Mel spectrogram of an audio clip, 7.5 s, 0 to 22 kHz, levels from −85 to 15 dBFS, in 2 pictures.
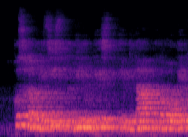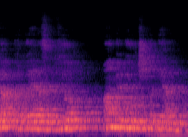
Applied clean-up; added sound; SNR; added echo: none; none; none; reverberation time 2.1 s.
